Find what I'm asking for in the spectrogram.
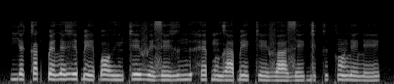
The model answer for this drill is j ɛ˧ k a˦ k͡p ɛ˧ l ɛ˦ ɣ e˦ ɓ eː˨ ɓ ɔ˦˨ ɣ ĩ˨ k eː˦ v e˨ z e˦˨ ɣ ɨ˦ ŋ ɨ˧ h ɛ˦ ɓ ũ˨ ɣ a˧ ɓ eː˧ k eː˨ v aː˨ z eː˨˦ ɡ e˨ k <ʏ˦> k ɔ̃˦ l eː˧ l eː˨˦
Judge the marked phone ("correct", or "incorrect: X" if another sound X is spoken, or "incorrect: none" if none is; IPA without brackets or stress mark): incorrect: ɨ˦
